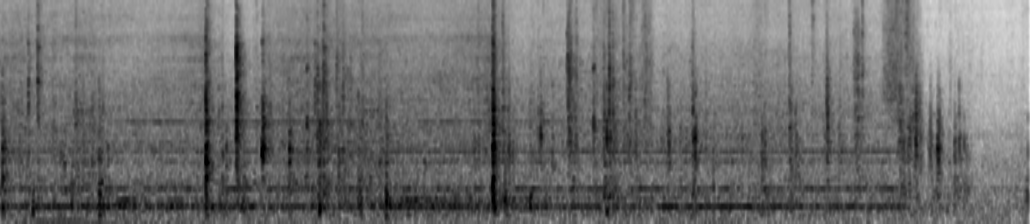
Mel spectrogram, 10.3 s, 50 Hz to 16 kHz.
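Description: HP LaserJet 1320 laser printer running as it prints pages: a steady mechanical hum with several sharp clicks, stopping about nine seconds in.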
